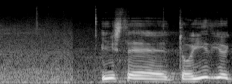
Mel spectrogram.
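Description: A man speaks into a microphone over loudspeakers outdoors.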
